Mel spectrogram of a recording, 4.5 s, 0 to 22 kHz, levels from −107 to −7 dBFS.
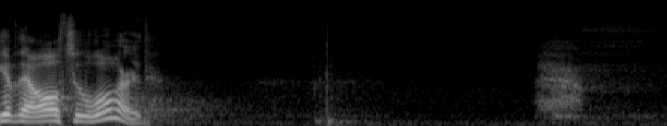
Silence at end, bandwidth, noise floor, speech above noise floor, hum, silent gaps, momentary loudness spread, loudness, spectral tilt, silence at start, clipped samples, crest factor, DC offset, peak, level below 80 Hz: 0.6 s; 10 kHz; under -90 dBFS; over 45 dB; none; none; 13 LU; -45 LUFS; -6.5 dB/octave; 0 s; under 0.1%; 20 dB; under 0.1%; -30 dBFS; under -90 dBFS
